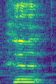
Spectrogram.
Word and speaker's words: fu: Hu se escribe con F y el sonido es una mezcla entre hu y fu.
